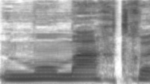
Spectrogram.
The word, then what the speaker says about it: Montmartre: We're going to look at Montmartre in Paris. Good little pronunciation there, Chris.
